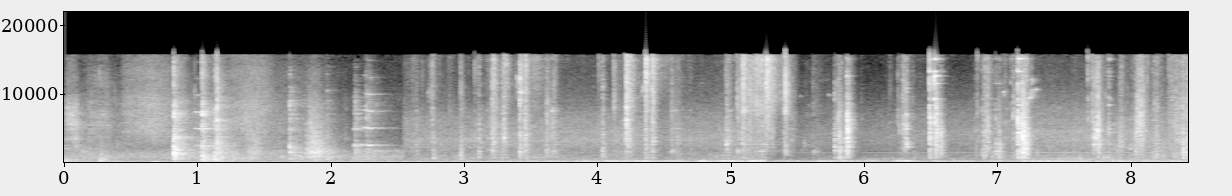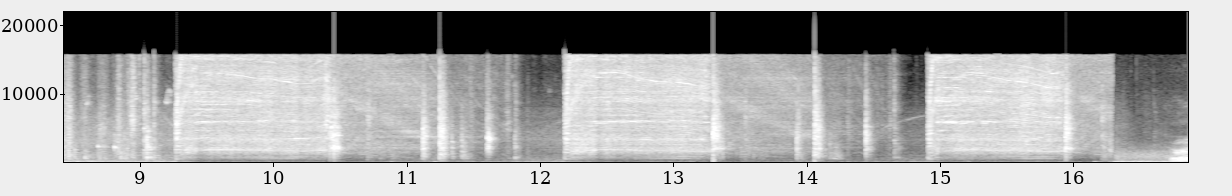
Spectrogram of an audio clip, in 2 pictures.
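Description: Wooden boards knocking and clattering as they are handled. From about nine seconds in, a corded circular saw cuts through 2x6 lumber in three short, loud bursts.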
